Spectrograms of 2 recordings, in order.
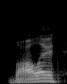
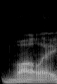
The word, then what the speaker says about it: Vale: Um, I actually think it's pronounced volley.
